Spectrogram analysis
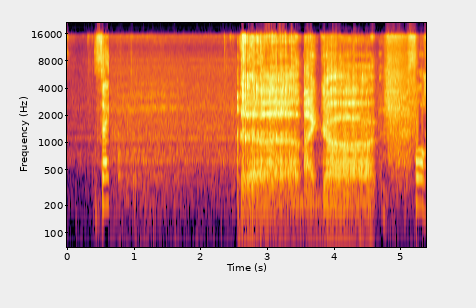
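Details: Male burping: two loud, drawn-out voiced belches after a brief sound, in a quiet room; burping.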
